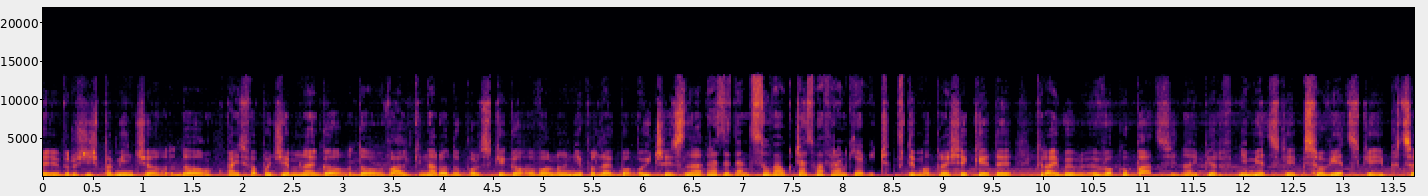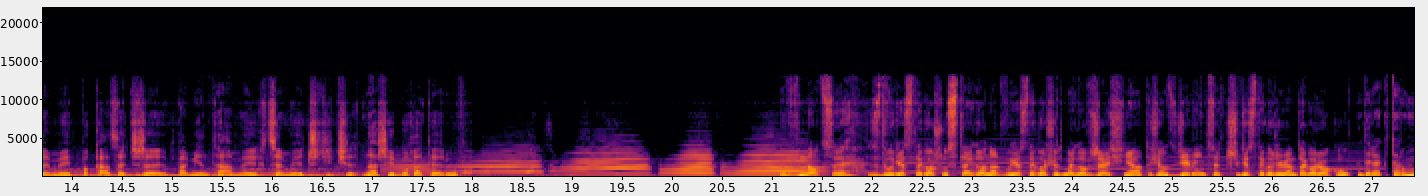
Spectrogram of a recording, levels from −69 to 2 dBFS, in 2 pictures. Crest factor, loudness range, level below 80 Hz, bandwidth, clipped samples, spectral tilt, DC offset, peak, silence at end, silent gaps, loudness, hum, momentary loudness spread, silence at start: 16 dB; 3 LU; -46 dBFS; 13.5 kHz; under 0.1%; -5.5 dB/octave; under 0.1%; 0 dBFS; 0 s; none; -18 LUFS; none; 5 LU; 0 s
